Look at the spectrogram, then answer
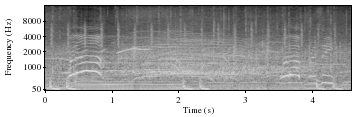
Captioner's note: audience cheers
